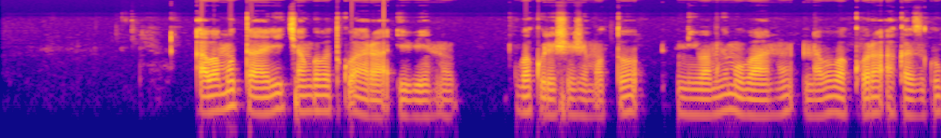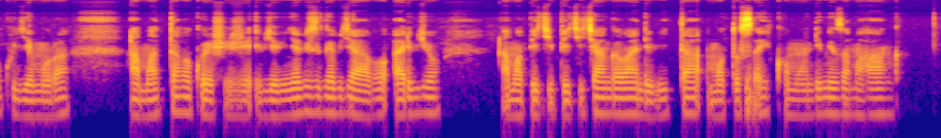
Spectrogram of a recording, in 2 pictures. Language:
Kinyarwanda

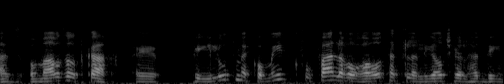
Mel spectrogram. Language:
Hebrew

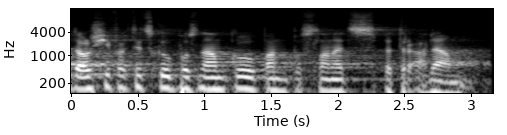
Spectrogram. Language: Czech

